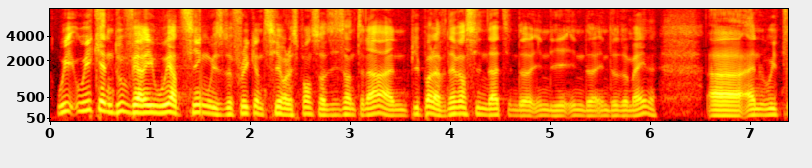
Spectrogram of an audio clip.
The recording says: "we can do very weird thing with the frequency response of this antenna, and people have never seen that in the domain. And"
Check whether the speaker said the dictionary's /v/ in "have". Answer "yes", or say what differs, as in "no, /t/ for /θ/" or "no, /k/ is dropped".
yes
